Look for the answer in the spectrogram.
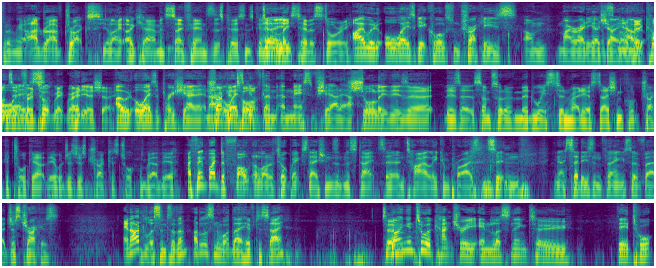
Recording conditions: outdoors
